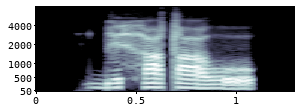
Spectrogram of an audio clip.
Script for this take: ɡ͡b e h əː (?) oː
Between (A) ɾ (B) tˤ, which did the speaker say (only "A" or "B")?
B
